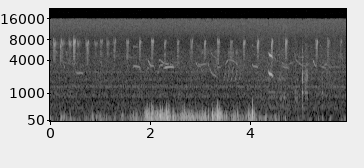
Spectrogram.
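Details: Wild cheetahs in Kenya's Olare Motorogi Conservancy, a mother, her three cubs and a young male newcomer: a two-second run of deep throbbing pulses in the middle, quieter before and after, with faint bird chirps above.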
